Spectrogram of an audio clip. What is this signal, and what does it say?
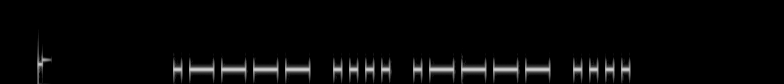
Morse code, heard as a keyed tone, about 15 wpm, 700 Hz. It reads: 1H1H
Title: Four Challenging Letter-Number Combinations 15wpm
